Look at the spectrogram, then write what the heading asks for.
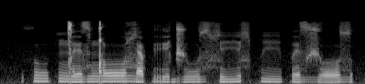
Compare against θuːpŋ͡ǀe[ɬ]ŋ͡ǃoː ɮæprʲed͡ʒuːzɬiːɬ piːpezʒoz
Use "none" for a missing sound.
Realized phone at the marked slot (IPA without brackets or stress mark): z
